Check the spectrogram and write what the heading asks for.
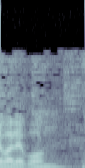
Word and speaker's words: Barebone: Bienvenidos todos y sobre todo antes de empezar este espacio me gustaría ponernos de acuerdo en la pronunciación. ¿Lo llamaremos Barebones todos o seré el único que haga la pena? – No, vamos a llamarle Barebón. – ¿Barebón? – Barebón. – Barebón o Barebone.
